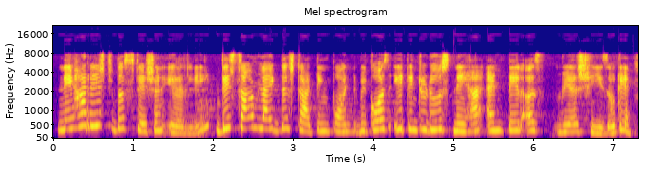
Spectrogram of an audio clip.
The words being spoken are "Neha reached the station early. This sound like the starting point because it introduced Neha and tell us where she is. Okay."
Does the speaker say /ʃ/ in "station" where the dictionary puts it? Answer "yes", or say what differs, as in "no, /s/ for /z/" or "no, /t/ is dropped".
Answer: yes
